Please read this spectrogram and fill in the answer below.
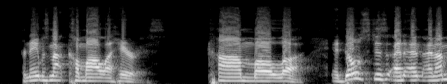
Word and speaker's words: Kamala: you're not with her say her name right Kamala you want someone to have respect on an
